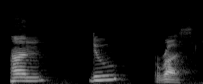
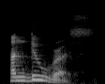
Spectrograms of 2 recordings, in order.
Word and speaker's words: Honduras: Honduras. 3 syllables, stress on the second syllable. Honduras.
